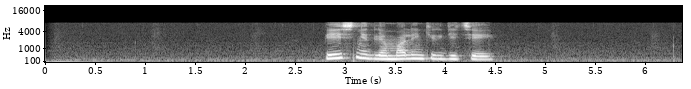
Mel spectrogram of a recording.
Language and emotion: Russian, neutral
